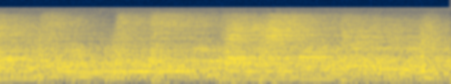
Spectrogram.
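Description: Punk rock band playing live: electric guitars, bass guitar and drum kit, with cymbals hit on a steady beat.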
